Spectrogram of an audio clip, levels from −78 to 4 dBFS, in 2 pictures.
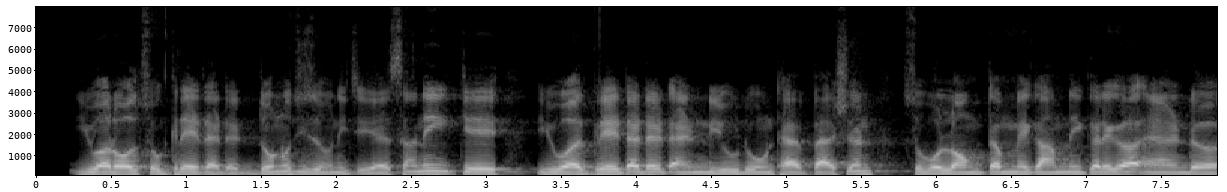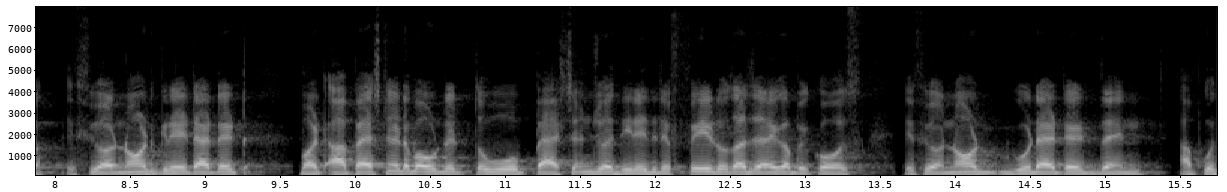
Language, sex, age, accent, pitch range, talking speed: Hindi, male, 20-39, native, 115-135 Hz, 250 wpm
